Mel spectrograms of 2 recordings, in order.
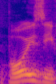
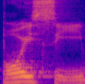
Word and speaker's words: Boise: a steelheads game uh because boise for me or boise but you know it's just more phonetically logical to say boise i think but anyway boise is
